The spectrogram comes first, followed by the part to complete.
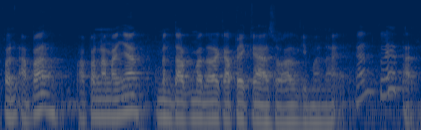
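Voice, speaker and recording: Talk-show guest: a man, animated, with a wide pitch range. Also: fast, a little hiss or hum. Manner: animated, acts out quoted speech. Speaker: guest commentator. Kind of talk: casual talk-show chat.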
